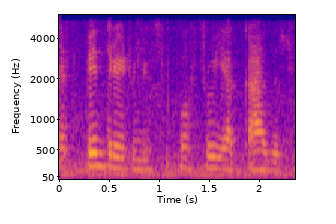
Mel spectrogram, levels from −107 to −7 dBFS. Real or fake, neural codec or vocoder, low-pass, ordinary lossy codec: real; none; 5.4 kHz; Opus, 64 kbps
